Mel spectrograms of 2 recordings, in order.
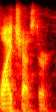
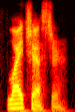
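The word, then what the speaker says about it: Leicester: light light do you guys know how to pronounce that I think it's leester leester University of leester has used scientific research to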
